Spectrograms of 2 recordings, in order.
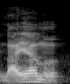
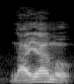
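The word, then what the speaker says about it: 悩む: 발음이 크노 크노이 정도고요. 동사도 많이 접하죠. 그렇죠? 이게 고민하다의 나야무 나야무 고민하고 뭔가 괴로워하고 내지는 아파서 고생하는 뭐 예를 들어서 두통에 고생한다.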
